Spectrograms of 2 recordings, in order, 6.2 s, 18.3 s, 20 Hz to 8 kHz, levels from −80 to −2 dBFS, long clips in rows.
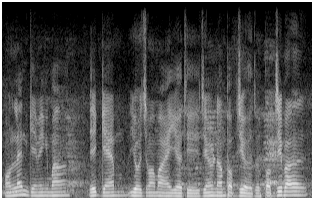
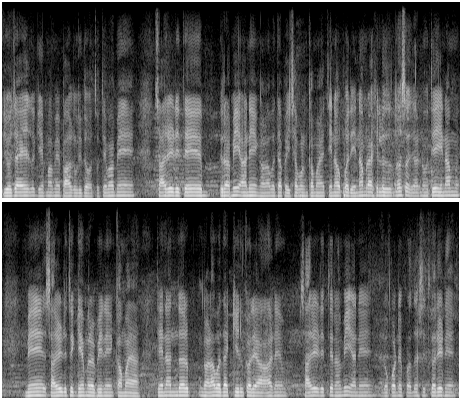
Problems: constant background noise, continuous background conversations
